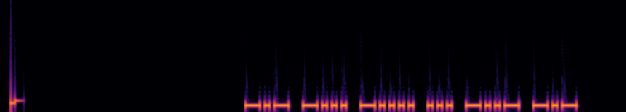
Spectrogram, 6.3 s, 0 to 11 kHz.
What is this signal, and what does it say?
Morse code, heard as a keyed tone, about 25 wpm, 700 Hz. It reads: KB6SXK
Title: USA Call Signs - 6 Characters - Repeated 2x - 25wpm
